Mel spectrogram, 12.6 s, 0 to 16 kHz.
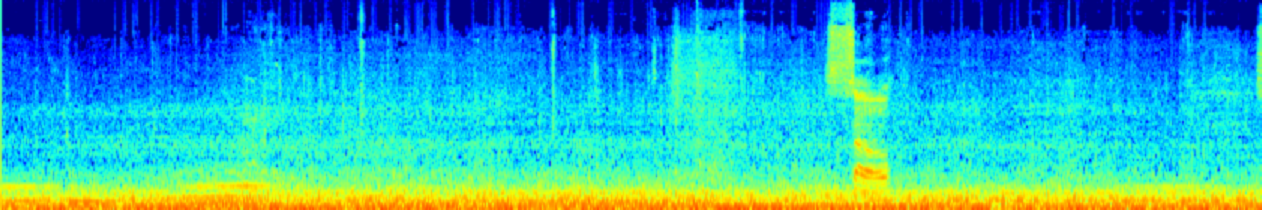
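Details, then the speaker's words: Ford Focus ST, stage 2 tune on 91 octane, Cobb cold air intake with box cover removed, Turbosmart 50/50 dual-port BOV on true vacuum source: engine rumble while driving, then quiet flutter on throttle lift; compressor surge even under low boost. "it does flutter under obviously under no boost every single time i let off the throttle there is a flutter which makes sense so i don't know if you can hear that but that was pretty quiet um but even under low boost there is some compressor compressor surge which gives us flutter"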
